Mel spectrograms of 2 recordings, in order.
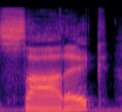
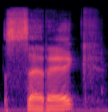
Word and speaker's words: Sarek: And by the way, I am pretty sure that his name is pronounced Sarek and not Serek.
